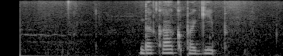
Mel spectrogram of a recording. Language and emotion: Russian, neutral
